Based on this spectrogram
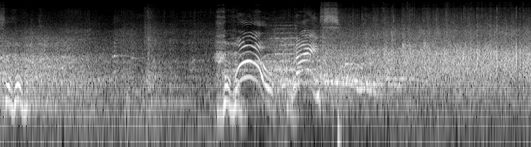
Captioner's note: cheers and applause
